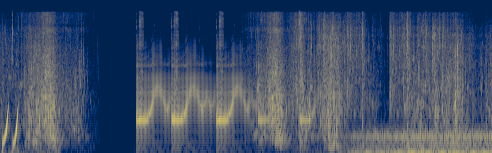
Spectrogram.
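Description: Sound effects for an animated ink-splash title: noisy splashing with a quick upward sweep at the start, then a short silence about a second in. Then come four pitched tones that swoop up and down about half a second apart, settling into a steady low drone.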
